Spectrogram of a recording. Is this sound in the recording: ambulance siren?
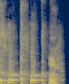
no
